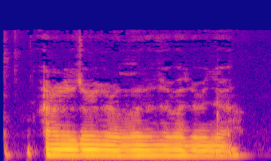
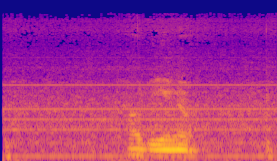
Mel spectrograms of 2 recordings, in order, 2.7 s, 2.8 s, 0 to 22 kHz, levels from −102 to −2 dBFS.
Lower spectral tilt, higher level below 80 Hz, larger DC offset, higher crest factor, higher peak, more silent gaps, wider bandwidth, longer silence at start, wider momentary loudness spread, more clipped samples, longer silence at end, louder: first, -9 dB/octave vs -6.5 dB/octave; first, -38 dBFS vs -48 dBFS; neither; second, 12 dB vs 18 dB; about the same, -6 dBFS vs -6 dBFS; neither; second, 10.5 kHz vs 15.5 kHz; about the same, 0.05 s vs 0.05 s; second, 9 LU vs 15 LU; neither; first, 0.25 s vs 0 s; first, -18 LUFS vs -25 LUFS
